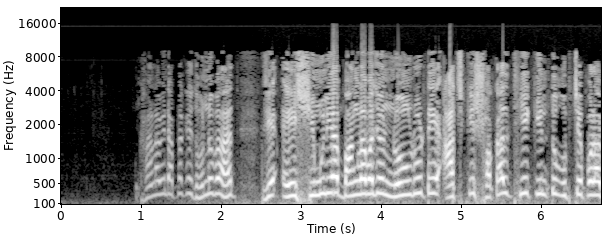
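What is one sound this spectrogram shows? A man speaks steadily into a microphone outdoors.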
